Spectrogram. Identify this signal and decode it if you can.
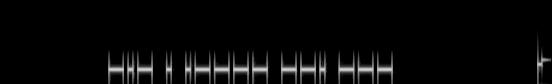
Morse code, heard as a keyed tone, about 25 wpm, 700 Hz. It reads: KE1GO
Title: USA Call Signs 25wpm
